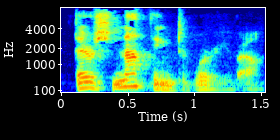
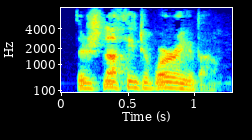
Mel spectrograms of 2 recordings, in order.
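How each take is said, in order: First: "There's nothing to worry about" slower, lower and soft; slow reassurance. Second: "There's nothing to worry about" said fast and soft; quick reassurance. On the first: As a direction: let the comfort sink in. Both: Real, not acted.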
